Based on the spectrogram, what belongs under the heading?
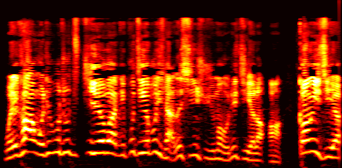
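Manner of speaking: ordinary talk, nothing marked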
